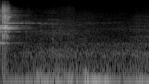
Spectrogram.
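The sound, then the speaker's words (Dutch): A single bright, sharp clink of beer glasses knocking together in a toast at the start of a beer tasting, with a short ringing tone that fades quickly into quiet background noise. “Uh, we beginnen eerst gewoon met een biertje en dan beginnen we met ons eigen blond bier. Proost.”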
